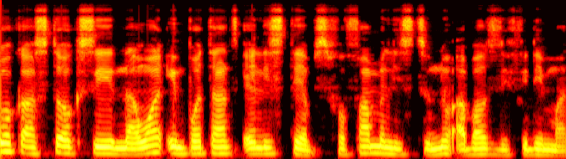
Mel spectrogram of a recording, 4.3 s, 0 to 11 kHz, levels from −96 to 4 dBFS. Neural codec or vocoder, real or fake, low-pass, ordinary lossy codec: none; real; 9.9 kHz; none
